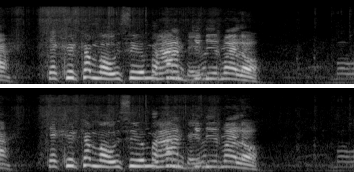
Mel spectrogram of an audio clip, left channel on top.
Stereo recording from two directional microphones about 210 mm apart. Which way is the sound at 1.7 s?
Centre (ahead or behind).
